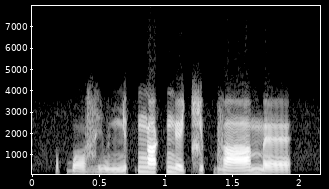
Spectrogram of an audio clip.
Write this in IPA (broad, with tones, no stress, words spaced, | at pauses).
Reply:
ɓɔ̤˨˩zi̤˨˩wɲə˦˥t̚ŋa˦˥k̚ ŋe˧t͡ɕə˦˥p̚ vaː˨˦ mɛ˧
